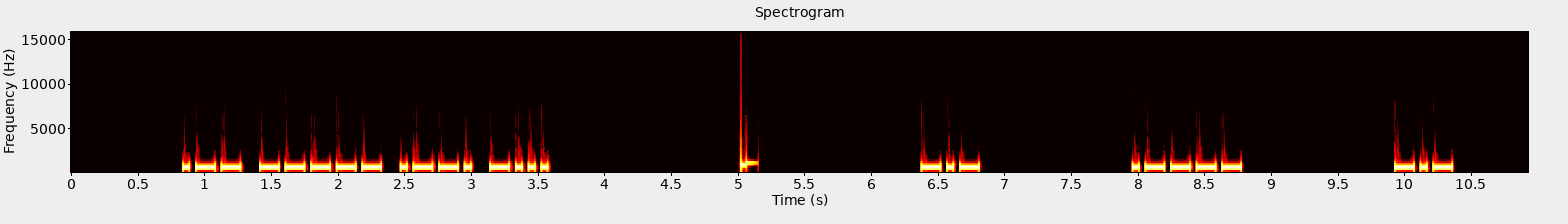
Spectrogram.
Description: Morse code, heard as a keyed tone, about 25 wpm, spaced as for 12 wpm, 700 Hz. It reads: W0PB K1K
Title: USA Call Signs - 4 Characters - 8x Character Spacing - 25wpm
